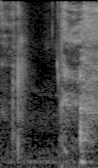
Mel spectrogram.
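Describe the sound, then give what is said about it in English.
Wet crunching as someone bites into a crisp red pepper and chews, a sharp bite followed by a louder burst of crackly, moist chomping with no one speaking. “The crunch sound I do like, actually, but...”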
